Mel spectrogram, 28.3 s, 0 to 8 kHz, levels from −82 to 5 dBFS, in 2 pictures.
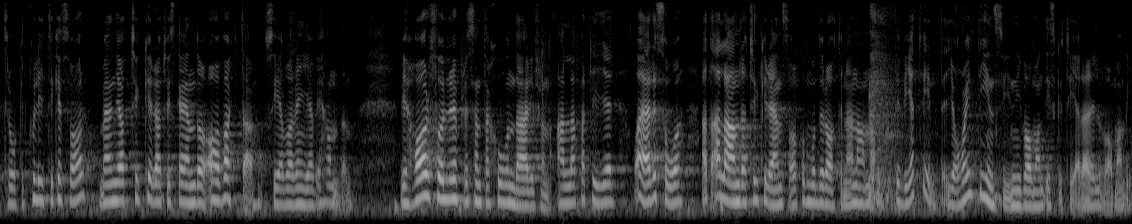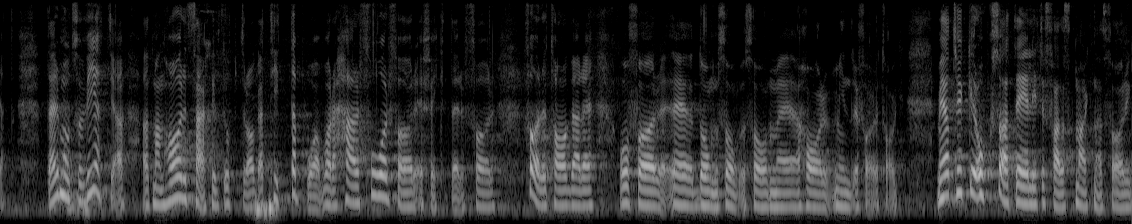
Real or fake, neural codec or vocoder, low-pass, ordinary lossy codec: real; none; none; none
